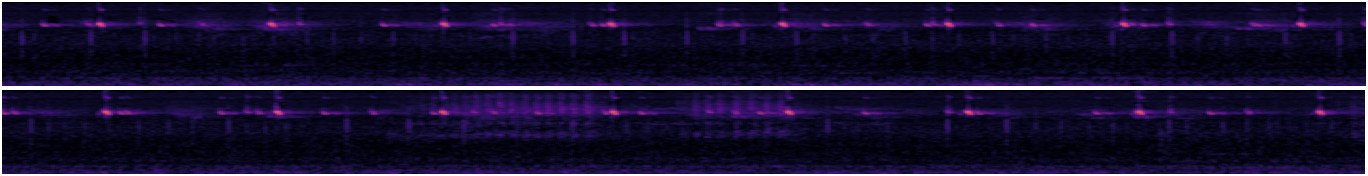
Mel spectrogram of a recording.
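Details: Steady cricket chirping, sharp high pulses about once a second throughout, with a brief softer higher-pitched rustle or call near the middle and a low background rumble.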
